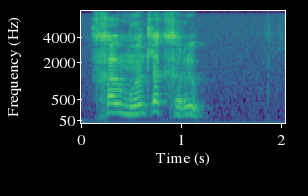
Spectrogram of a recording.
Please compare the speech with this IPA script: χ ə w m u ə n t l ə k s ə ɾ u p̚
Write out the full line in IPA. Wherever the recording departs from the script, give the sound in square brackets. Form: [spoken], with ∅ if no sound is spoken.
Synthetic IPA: χ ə w m u ə n t l ə k [χ] ə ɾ u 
